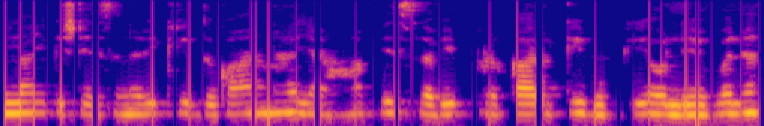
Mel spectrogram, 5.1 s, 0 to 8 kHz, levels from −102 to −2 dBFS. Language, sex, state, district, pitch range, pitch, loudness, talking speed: Hindi, female, Bihar, Gopalganj, 195-210 Hz, 200 Hz, -27 LUFS, 155 wpm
